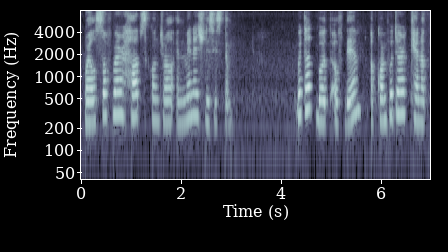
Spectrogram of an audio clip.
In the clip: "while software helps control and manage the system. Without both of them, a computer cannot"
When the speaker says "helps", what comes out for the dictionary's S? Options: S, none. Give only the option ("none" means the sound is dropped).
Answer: S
